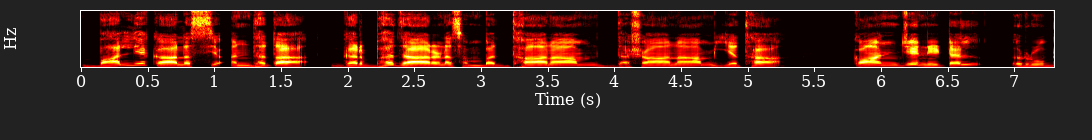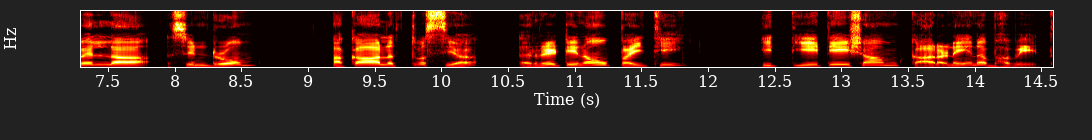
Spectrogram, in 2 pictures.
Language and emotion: Sanskrit, neutral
